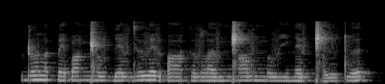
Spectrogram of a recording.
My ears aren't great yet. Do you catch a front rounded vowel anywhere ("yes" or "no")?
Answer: no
